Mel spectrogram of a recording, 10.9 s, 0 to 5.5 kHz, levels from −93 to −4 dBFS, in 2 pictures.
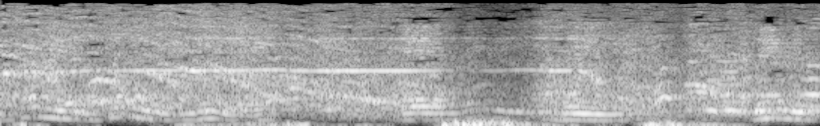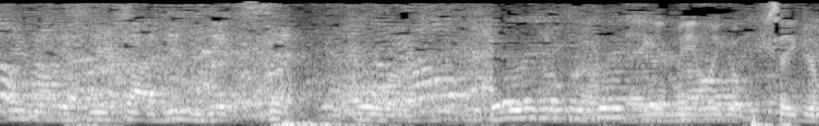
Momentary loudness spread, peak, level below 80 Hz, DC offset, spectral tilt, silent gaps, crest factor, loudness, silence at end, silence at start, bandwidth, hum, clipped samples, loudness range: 4 LU; 0 dBFS; -24 dBFS; under 0.1%; -6.5 dB/octave; none; 12 dB; -13 LUFS; 0 s; 0 s; 5.4 kHz; none; under 0.1%; 1 LU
